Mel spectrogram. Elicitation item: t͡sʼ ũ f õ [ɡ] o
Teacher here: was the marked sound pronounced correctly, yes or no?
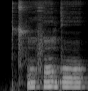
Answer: yes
